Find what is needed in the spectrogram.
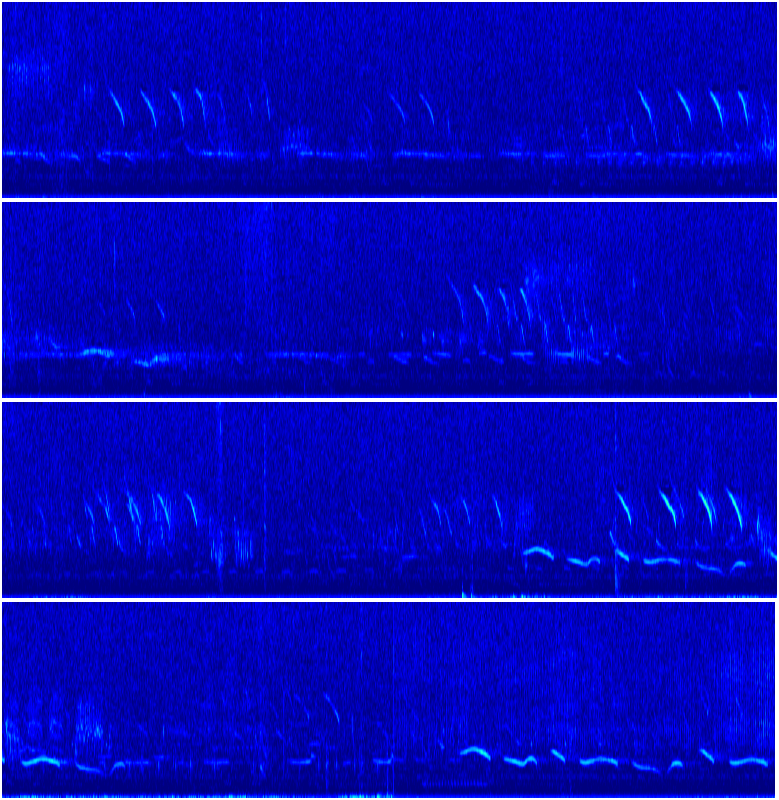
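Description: Wild birds calling: runs of quick high chirps repeated every few seconds over a lower, wavering call, with a steady low hum underneath. Through the last third, low rumbling bumps come and go and are the loudest sound.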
